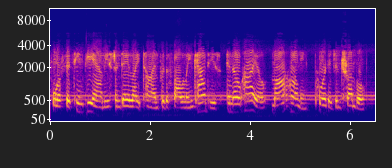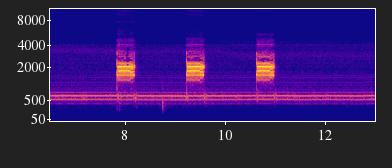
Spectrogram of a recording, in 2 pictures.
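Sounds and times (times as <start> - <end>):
steady electronic hum: 0.0 - 13.0
screeching digital data bursts: 7.8 - 8.2, 9.2 - 9.6, 10.6 - 11.0.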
